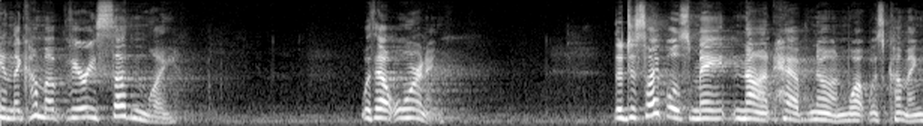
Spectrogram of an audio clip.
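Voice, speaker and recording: A woman preaching a sermon in a slow, deliberate way, leaning hard on key words. Her voice is bright and ringing. It carries a long reverb from the church hall she speaks in. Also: a little high. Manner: measured, emphatic preaching with slow deliberate phrasing. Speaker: pastor.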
